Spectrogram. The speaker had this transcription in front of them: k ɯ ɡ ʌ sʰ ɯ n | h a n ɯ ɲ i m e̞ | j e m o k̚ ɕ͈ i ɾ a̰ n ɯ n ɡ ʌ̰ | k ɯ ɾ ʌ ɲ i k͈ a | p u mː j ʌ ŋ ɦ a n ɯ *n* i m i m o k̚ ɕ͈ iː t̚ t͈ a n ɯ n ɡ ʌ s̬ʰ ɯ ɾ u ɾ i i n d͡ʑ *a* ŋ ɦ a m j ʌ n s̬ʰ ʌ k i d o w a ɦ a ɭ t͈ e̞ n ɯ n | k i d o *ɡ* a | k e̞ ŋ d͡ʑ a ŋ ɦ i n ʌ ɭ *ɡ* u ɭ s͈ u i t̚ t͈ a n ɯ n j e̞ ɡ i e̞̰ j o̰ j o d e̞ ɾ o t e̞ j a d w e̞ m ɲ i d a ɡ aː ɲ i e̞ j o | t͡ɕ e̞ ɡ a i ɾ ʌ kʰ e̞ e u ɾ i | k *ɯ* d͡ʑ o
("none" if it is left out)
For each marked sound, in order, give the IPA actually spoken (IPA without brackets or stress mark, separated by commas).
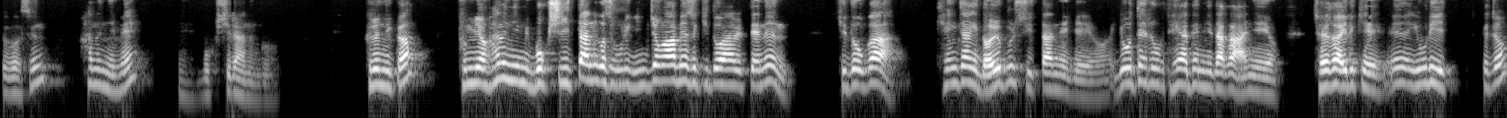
ɲ, ʌ, ɡ, b, ɯ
